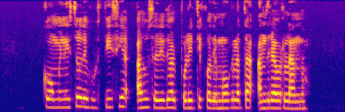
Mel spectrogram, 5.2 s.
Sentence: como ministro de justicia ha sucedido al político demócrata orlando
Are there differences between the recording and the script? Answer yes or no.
yes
